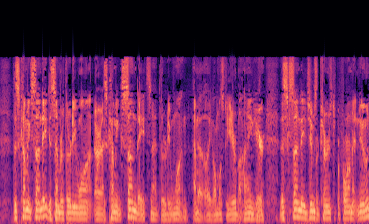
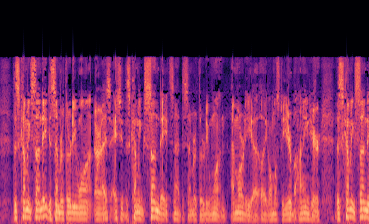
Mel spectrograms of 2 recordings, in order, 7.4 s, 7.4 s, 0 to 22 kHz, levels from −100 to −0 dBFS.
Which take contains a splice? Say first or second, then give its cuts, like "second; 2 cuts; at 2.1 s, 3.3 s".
first; 5 cuts; at 2.0 s, 3.2 s, 3.9 s, 5.8 s, 6.3 s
